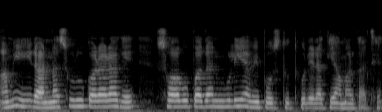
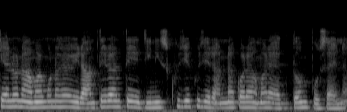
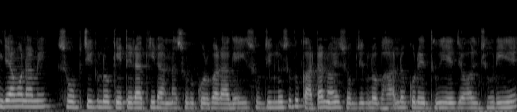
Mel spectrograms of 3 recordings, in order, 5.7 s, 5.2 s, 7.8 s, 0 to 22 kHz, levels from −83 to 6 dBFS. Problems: none marked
